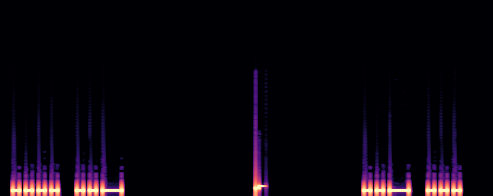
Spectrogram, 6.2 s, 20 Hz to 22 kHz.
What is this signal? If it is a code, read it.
Morse code, heard as a keyed tone, about 15 wpm, 700 Hz. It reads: HU US
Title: Top Two Letter Combinations in Words 15wpm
